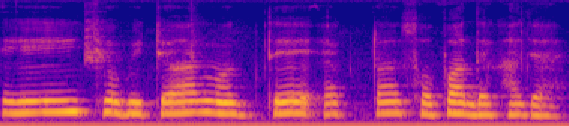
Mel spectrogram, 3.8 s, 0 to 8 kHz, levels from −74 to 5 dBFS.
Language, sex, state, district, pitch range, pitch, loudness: Bengali, female, Assam, Hailakandi, 200-220 Hz, 215 Hz, -14 LUFS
